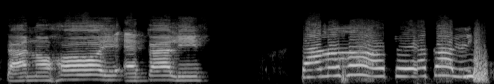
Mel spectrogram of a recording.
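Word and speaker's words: ح: আচ্ছা, এই এই হা কিন্তু উচ্চারণ হবে একটু কণ্ঠনালী থেকে। কণ্ঠনালী থেকে হা উচ্চারণ হবে, ভিতর থেকে উচ্চারণ হবে হা হা।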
